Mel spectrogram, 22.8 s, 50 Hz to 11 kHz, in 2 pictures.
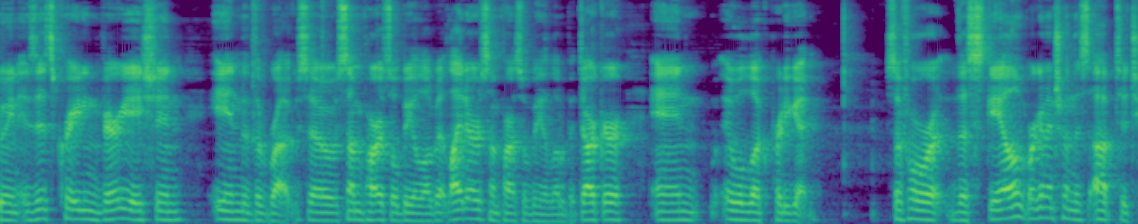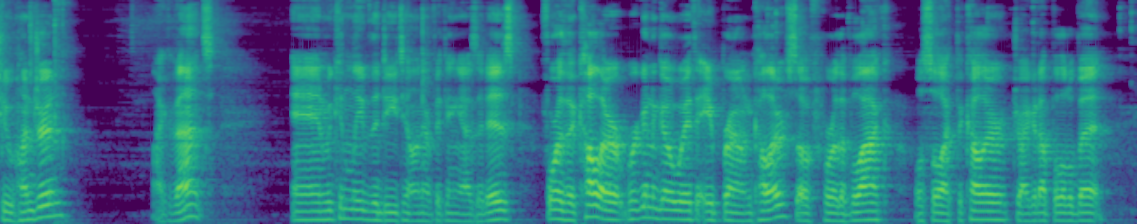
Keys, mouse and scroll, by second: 9.2-11.7 drag, 11.7 KP_0, 11.8 middle click, 19.3-20.5 middle drag, 20.5-21.5 drag, 21.8 click.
